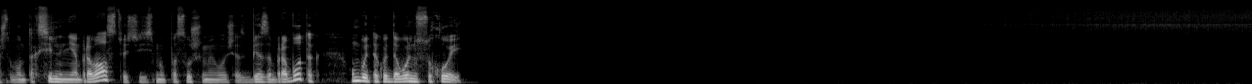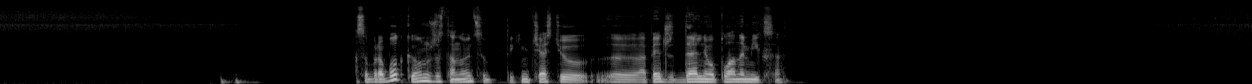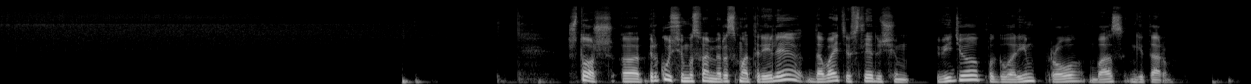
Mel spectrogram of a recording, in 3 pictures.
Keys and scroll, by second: 14.7 space.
